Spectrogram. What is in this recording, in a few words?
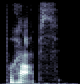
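"perhaps", US English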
